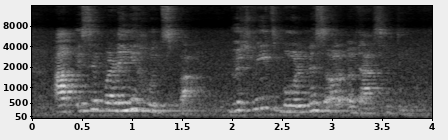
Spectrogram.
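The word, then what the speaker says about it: chutzpah: is just they the seventh word is the spelling is सी एच यू टी जेड पी एच ठीक है आप इसे पढ़ेंगे हुड्स्पा which means boldness और Audacity िटी है ना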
